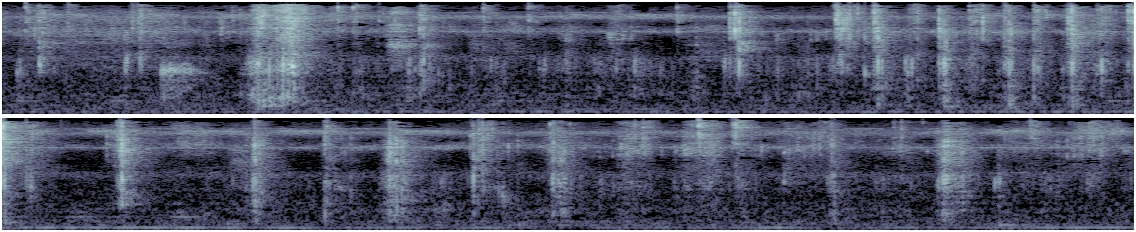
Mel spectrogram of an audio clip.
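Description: A person chewing and smacking their lips while eating chicken curry, close to the microphone: a run of small wet mouth clicks, with one louder one about a second and a half in.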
